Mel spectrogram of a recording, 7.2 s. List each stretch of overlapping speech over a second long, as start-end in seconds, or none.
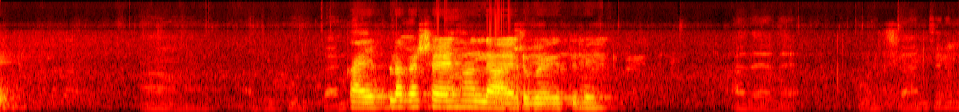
2.6-4.2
